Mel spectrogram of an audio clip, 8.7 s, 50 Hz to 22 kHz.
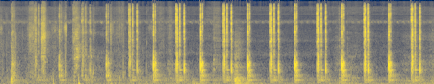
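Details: '64 Mercury Comet LED taillight sequencer with mechanical relays, after adding a 4-pin plug: steady crisp relay clicks in repeating groups about once a second, no buzzing or chatter; sequencer relays cycling normally.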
